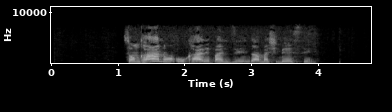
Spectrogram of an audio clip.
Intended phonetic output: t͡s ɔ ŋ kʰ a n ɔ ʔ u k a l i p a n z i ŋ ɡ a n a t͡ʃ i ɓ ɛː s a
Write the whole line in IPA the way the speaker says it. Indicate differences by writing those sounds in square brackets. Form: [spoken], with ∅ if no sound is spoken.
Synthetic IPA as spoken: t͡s ɔ ŋ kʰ a n ɔ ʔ u [kʰ] a l i p a n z i ŋ ɡ a [m] a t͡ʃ i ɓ ɛː s [ɛ]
